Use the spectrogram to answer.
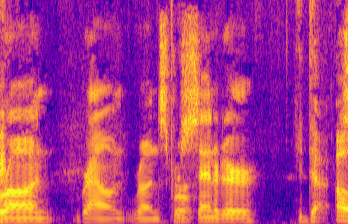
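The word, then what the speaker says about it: Braun: he pronounce his name Brown who Brown BR yeah I think he does say brown but even though it's spelled like Brawn b r n won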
